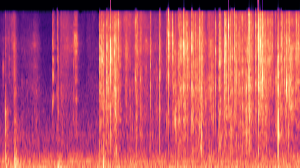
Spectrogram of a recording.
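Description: A foil card pack crinkles as hands tear it open.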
